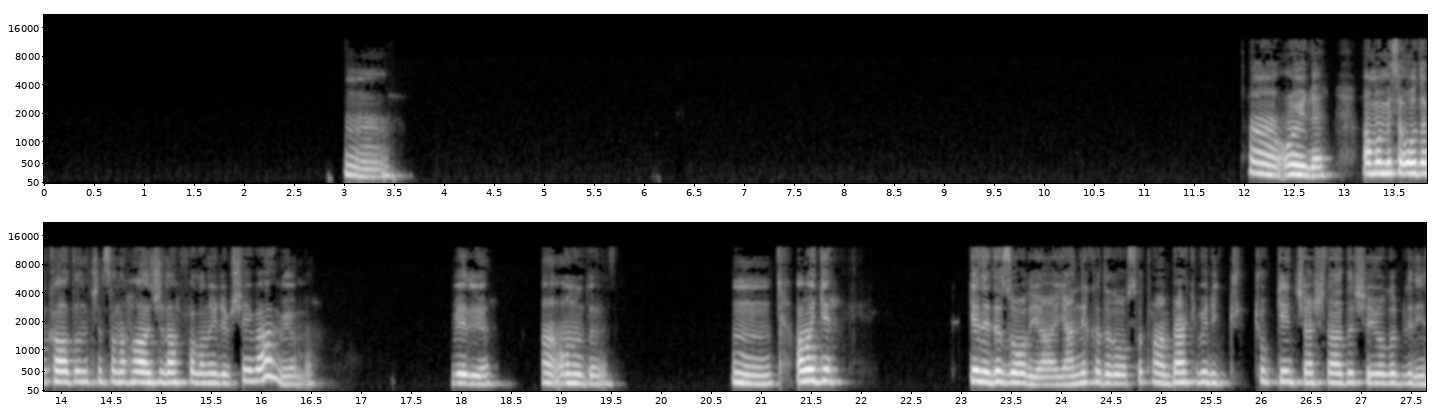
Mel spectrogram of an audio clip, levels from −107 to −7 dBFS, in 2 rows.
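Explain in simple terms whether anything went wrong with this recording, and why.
Nothing went wrong with this speech recording. It came through a normal internet call connection, so the very highest sounds above about 12 kHz are trimmed off, as such calls usually do.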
